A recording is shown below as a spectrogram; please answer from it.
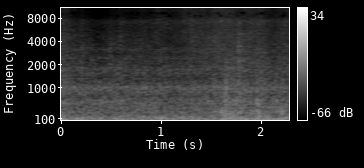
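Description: A person and a gi-clad grappling dummy shift and settle onto a floor mat, with a dull bump and scuffing about one and a half seconds in, over a steady low rumble.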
